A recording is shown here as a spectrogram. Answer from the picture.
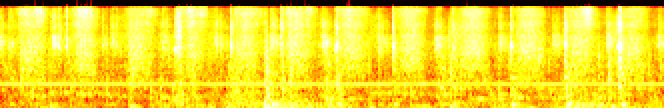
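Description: Hand trigger spray bottle squirting liquid onto a steel bar in quick repeated pumps, about three or four short sprays a second.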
